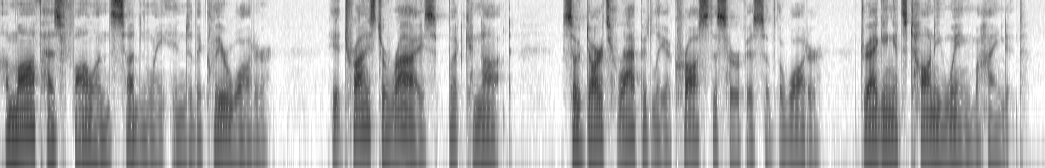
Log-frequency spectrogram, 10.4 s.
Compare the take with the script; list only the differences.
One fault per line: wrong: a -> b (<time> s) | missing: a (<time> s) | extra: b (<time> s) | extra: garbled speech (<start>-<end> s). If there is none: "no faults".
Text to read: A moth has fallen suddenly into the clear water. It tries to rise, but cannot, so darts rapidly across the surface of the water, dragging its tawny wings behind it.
wrong: wings -> wing (9.4 s)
